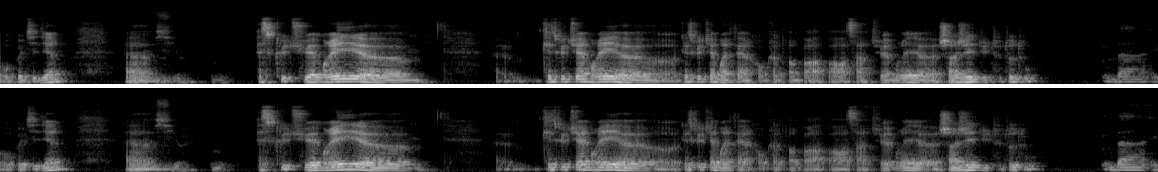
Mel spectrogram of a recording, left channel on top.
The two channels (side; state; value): both; normal; correlation -0.20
